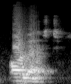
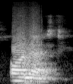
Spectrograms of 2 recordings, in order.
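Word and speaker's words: honest: तो यहाँ पे जो है एच क्या है, साइलेंट है. ठीक है, एच जो है साइलेंट है यहाँ पे. तो इसी प्रकार आंसर हमारा क्या हो गया, ऑनेस्ट.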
